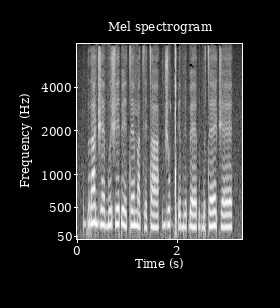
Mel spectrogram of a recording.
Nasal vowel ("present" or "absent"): absent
